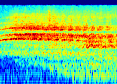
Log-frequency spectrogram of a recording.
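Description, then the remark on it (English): A knight's horse whinnies loudly as it rears during a jousting charge in a festival arena, a long, shrill, wavering neigh that holds for a couple of seconds over a busy background of rumble and faint hoof clatter. “Oh no, Sir Stanley's horse has reared and this knight is on the ground.”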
